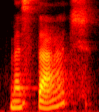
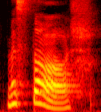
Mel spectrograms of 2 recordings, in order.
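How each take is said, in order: First: It ends with a 'ch' sound as in chair. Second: It ends with an 'sh' sound. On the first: The speaker calls it wrong. "No. Though we see the combination C and H, we don't pronounce ch" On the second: The speaker calls it right. "We pronounce sh"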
